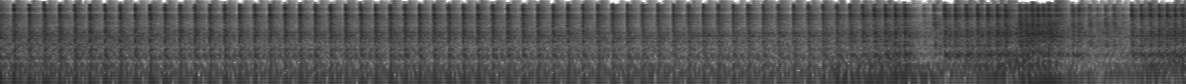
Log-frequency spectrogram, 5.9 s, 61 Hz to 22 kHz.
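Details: Yamaha XV 535 Virago: steady idle carrying a fast, even metallic clatter on every beat, getting rougher as revs rise; strong engine noise and rattle, source unclear.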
